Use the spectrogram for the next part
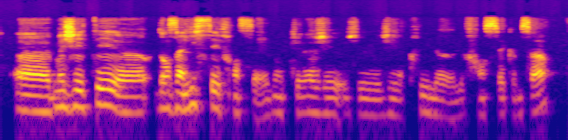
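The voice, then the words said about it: Flemish Belgian accent in French. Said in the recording (French): “peut-être que vous l'avez entendu à mon accent, mais je ne suis pas suisse, je ne suis pas français non plus, je suis belge... flamand... le français n'est pas ma langue maternelle”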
